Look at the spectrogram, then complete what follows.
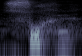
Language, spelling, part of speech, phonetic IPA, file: Polish, suchy, adjective, [ˈsuxɨ], Pl-suchy.ogg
